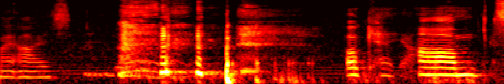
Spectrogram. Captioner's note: laughing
